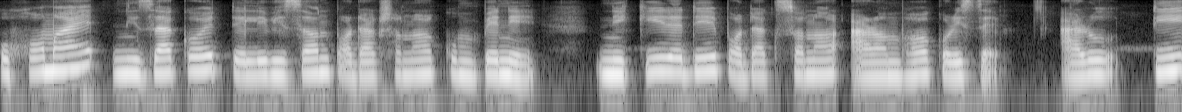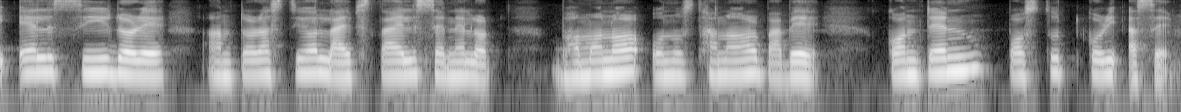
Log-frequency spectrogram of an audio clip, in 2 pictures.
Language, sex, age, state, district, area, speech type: Assamese, female, 30-45, Assam, Biswanath, rural, read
